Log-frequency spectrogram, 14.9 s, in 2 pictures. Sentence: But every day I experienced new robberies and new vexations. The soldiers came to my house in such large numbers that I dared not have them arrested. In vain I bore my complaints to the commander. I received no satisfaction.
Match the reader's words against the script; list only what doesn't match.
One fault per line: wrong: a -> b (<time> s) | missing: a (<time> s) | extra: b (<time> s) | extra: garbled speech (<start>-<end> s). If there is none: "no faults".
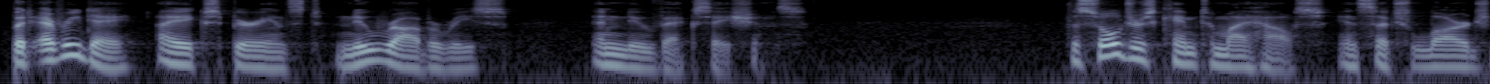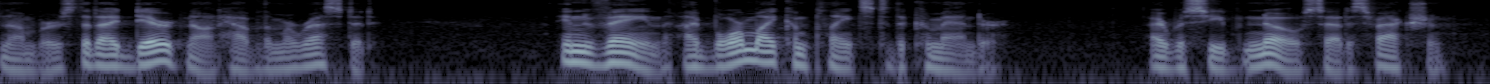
no faults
